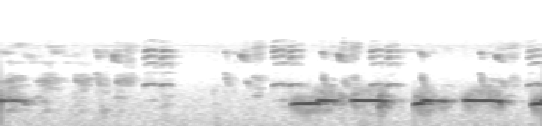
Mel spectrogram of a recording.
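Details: In nature, a diamond dove gives four or five clear coos, each rising slightly then holding steady, about one per second, after a stretch of high, twittering chirps from other birds.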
